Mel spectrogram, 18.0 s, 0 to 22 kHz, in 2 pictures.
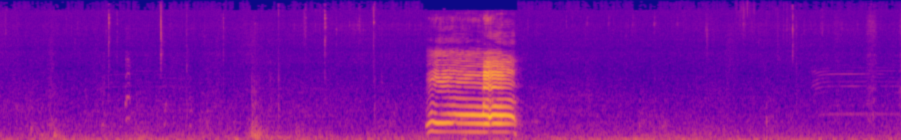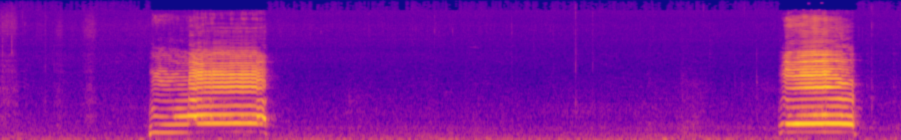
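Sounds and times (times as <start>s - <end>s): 
Anglo-Nubian goat bleating: 4.2s - 5.2s, 8.2s - 9.0s, 10.5s - 11.8s, 16.8s - 17.6s.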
